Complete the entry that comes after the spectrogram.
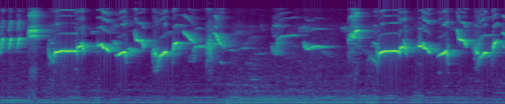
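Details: Oriental magpie-robin song for training other birds, mixed with river flow and wild bird sounds: rapid varied whistles and sharp slurred notes in bursts, a quieter gap midway, over a steady low hum.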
